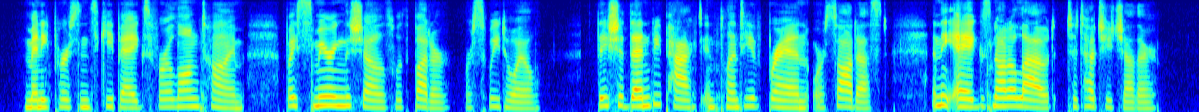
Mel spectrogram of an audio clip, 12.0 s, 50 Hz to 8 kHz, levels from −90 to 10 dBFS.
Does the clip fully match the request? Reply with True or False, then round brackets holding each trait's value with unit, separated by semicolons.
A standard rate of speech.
True (185 wpm)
